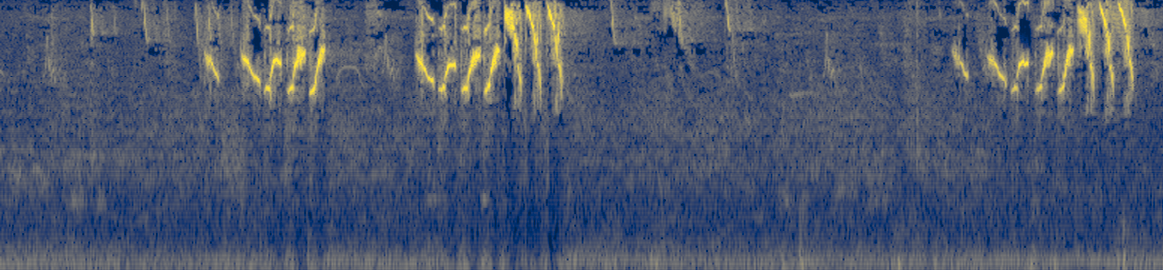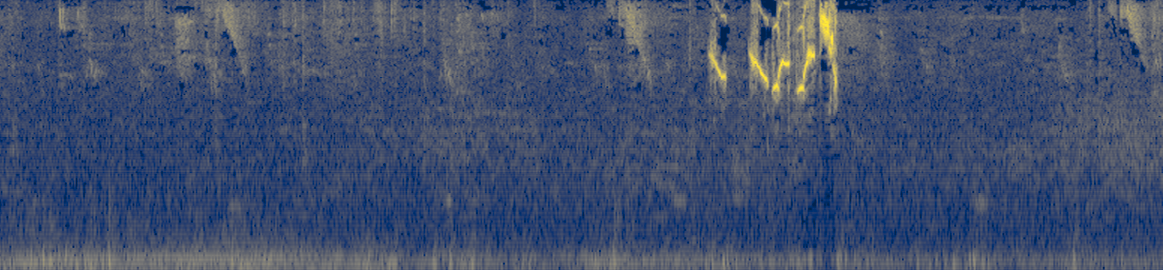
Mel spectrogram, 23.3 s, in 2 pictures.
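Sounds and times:
double-collared seedeater whistling song: 2.0 - 3.3, 4.1 - 5.7, 9.5 - 11.4, 18.7 - 20.1
low rumble: 5.7 - 18.8.

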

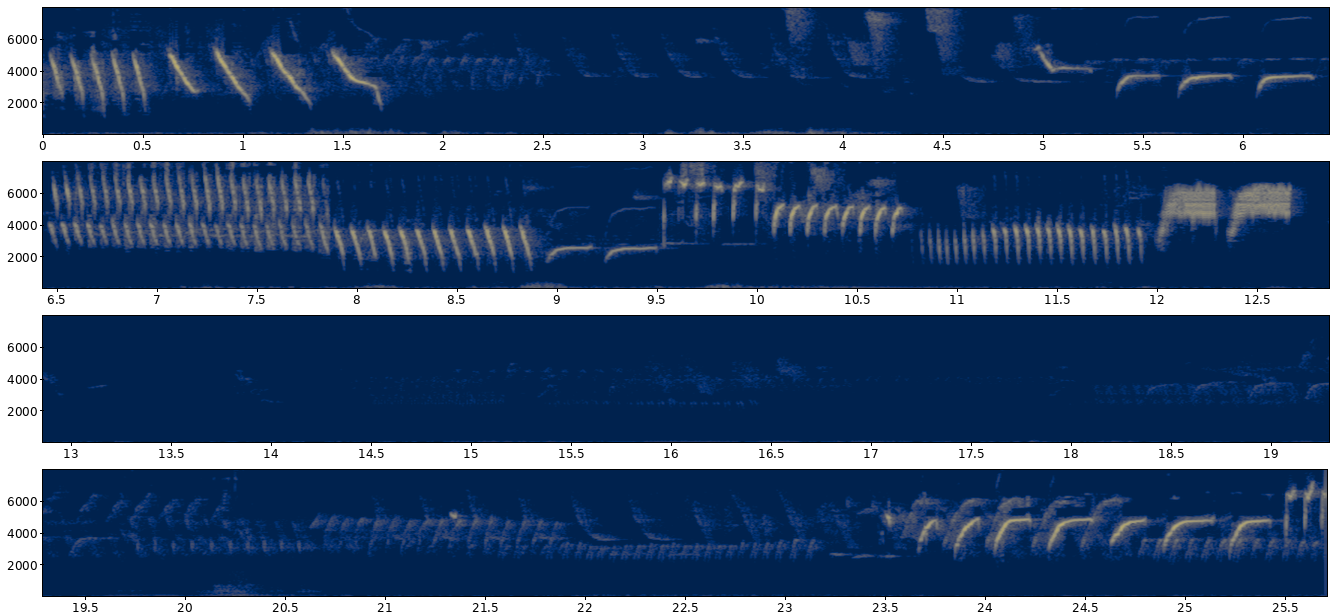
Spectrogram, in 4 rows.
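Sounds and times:
Gloster canary singing: 0.0 - 2.2, 3.7 - 12.8, 22.6 - 25.6.

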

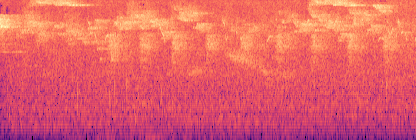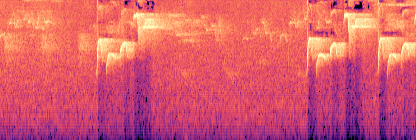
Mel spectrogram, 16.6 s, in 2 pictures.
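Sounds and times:
green oriole singing whistled notes: 10.2 - 11.6, 14.4 - 16.6.

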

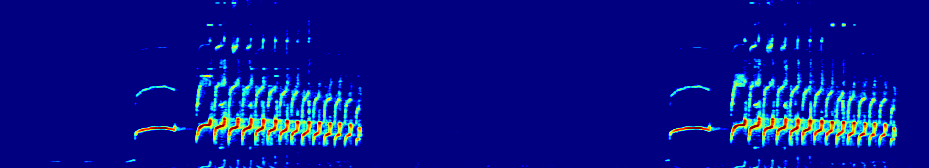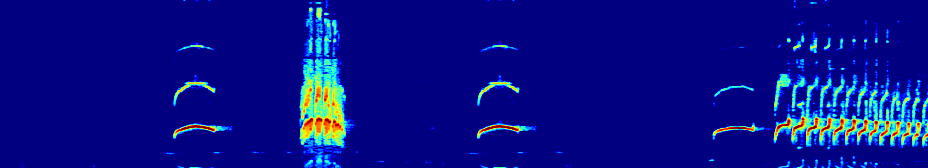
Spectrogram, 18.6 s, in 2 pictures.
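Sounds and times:
southern beardless-tyrannulet song: 1.3 - 3.7, 6.7 - 9.0, 11.0 - 13.0, 13.9 - 15.0, 16.4 - 18.5.

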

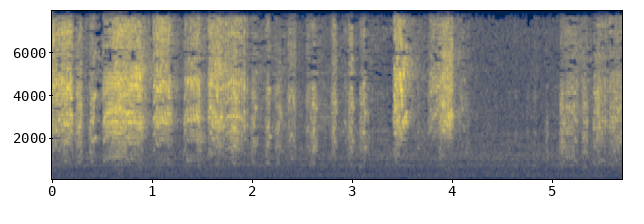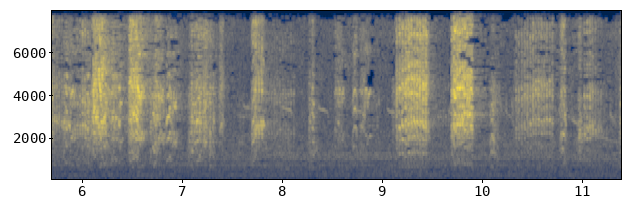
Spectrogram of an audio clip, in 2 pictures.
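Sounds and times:
monk parakeet chattering: 0.0 - 4.2, 4.9 - 11.3.

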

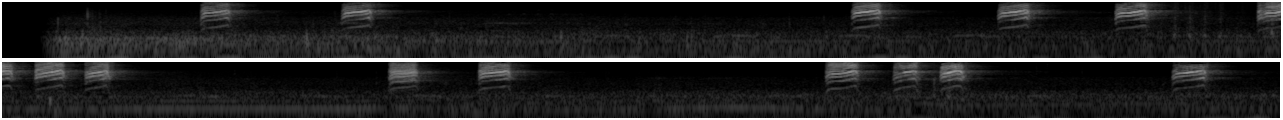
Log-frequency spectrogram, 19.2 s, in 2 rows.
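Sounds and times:
Black-billed magpie Pica hudsonia harsh nasal squawks: 6.4 - 6.8, 7.5 - 8.8, 9.4 - 10.6, 12.5 - 13.6, 15.8 - 17.0, 18.4 - 18.9.

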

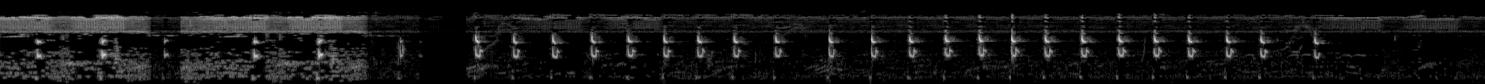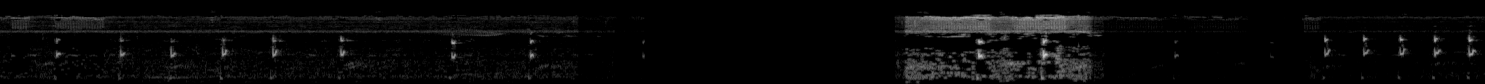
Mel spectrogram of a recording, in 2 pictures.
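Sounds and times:
Inaccessible Island rail calling bright high two-toned chirps: 0.0 - 18.5, 24.0 - 25.8, 27.6 - 29.6.

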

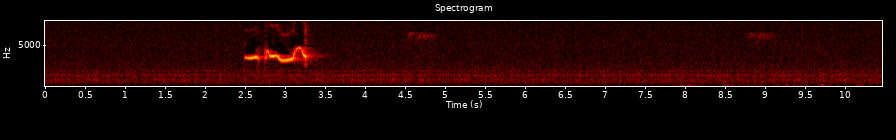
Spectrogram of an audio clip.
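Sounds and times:
antbird song: 2.5 - 3.5, 8.8 - 9.1.

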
